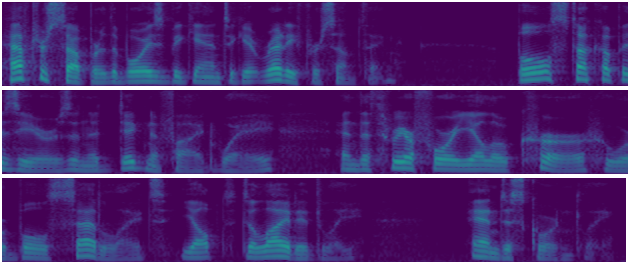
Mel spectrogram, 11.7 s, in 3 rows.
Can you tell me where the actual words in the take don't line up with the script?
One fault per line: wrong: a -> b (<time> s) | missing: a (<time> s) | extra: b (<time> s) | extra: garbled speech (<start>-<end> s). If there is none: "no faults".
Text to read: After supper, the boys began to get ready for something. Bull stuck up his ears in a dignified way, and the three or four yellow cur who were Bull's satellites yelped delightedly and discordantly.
no faults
